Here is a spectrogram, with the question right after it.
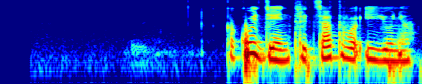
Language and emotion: Russian, neutral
